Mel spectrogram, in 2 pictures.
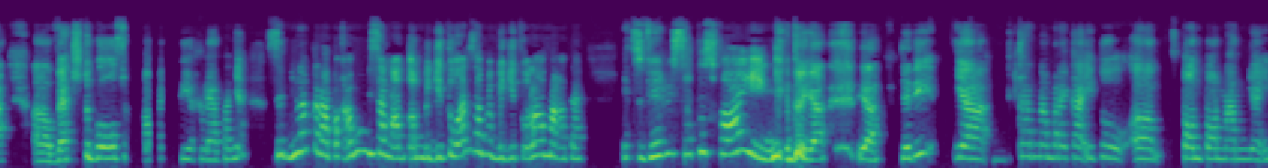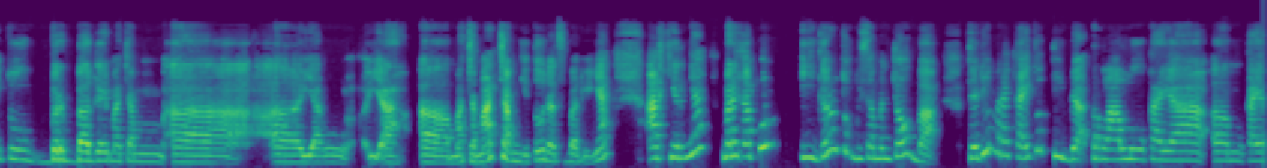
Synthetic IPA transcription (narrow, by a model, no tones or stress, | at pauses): aʔəːvɛt͡ʃt̪əbəlsaapaɡit̪ujakəliɦat̪anɲa | sajabilaŋkənapakamubisanɔnt̪ɔnbəɡit̪ukansampabəɡit̪ulamakat̪a | ɪtsvɛɾisɛt̪ɪsfajɪŋɡit̪ujaja | d͡ʒadi | jakarənaməɾekait̪uəːmt̪ɔnt̪onanɲait̪ubərbaɡajmat͡ʃamə | əjaŋjaʔəːmat͡ʃamːat͡ʃamɡit̪udansəbaɡajɲaʔaxɪrɲaməɾekapʊn | iɡanunt̪ʊk̚bisaməɲt͡ʃoba̰d͡ʒadiməɾekait̪ut̪idaʔt̪ərlalukajaʔəmkaja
